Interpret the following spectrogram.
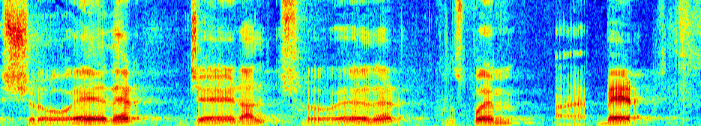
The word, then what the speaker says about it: Schroeder: videos de gerald scheder se dice en inglés se dice creo que se pronuncia sher pero se escribe schroeder gerald schroeder los pueden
